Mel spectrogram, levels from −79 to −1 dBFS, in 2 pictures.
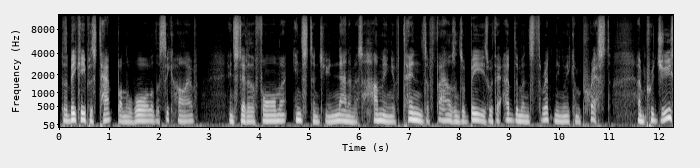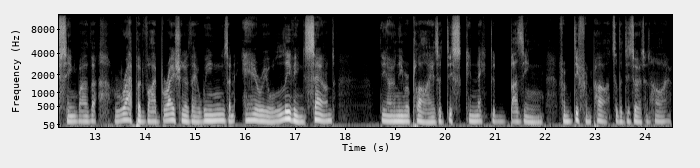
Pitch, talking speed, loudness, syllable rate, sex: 125 Hz, 135 wpm, -21 LUFS, 4.2 syllables/s, male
